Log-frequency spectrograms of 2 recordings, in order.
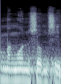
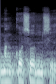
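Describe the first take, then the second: First: It is said without a k sound after meng. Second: It is said with a k sound after meng. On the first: The speaker calls it right. "Cakapnya mengonsumsi" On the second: The speaker calls it wrong. "bukan mengkonsumsi ya. Banyak yang salah"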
